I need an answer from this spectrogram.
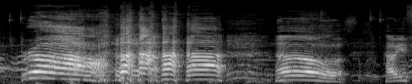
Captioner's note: laugh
